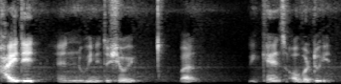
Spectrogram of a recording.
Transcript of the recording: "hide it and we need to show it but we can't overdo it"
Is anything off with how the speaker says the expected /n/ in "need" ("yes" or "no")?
no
